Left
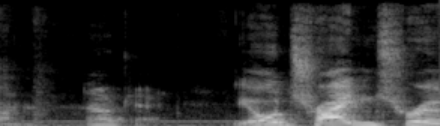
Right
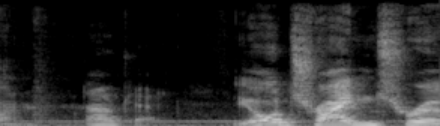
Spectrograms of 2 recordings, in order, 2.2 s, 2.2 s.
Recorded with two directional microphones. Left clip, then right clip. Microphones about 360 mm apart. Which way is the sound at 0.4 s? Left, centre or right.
Centre.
